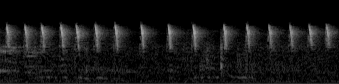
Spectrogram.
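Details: A bar-winged prinia sings in the 'montal mantul' style, giving a loud, even series of short, piercing high chips. Roughly four notes per second, with one brief hesitation midway, and no other clear sounds.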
